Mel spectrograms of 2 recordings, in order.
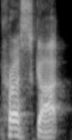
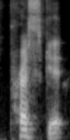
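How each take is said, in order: First: The ending sounds like 'kit' in 'press kit'. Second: The ending sounds like the end of 'biscuit'. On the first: The speaker calls it wrong. "Don't come up here and be calling it Prescott" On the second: The speaker calls it right. "like they say like biscuit"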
